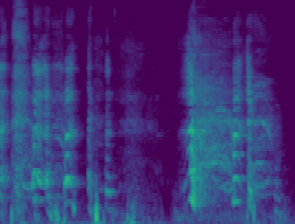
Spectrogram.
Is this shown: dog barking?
no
